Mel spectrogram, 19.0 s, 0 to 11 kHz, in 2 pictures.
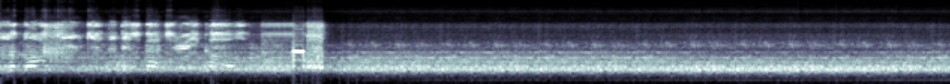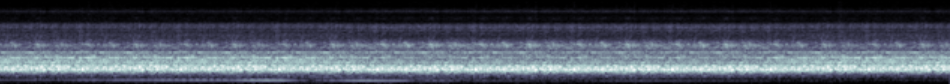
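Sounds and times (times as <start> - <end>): diesel locomotive engine through speaker: 0.0 - 19.0.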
